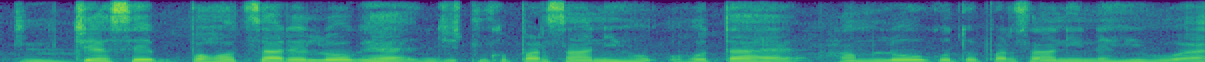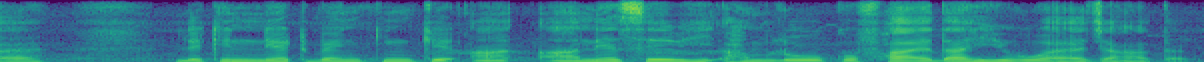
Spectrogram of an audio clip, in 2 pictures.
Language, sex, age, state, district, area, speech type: Hindi, male, 30-45, Bihar, Muzaffarpur, rural, spontaneous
